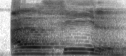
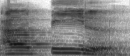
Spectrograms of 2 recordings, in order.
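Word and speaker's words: الفيل: Ada yang membaca dengan huruf P. Tentunya ini tidak boleh ya. Ini yang benar membacanya fi, bukan pi. Al-fil, bukan al-pil. Bedakan antara fi dengan pi.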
